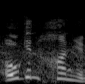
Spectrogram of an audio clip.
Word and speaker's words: Ohandzhanian: he were corrected on ogan hanyan is the correct ukrainian pronunciation is that one's thrown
